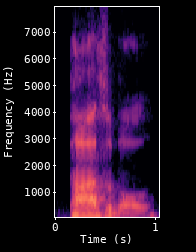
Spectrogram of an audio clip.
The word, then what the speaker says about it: possible: No possible, sino possible, possible. ¿Ok? Muy bien, con esa P bien explosiva, possible.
